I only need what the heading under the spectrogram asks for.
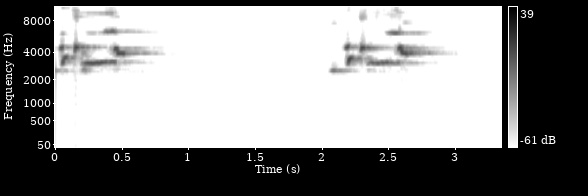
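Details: European goldfinch song for tutoring young goldfinches: two brief bursts of bright, high twittering about two seconds apart, each a jumble of tinkling and buzzy notes, in silence.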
